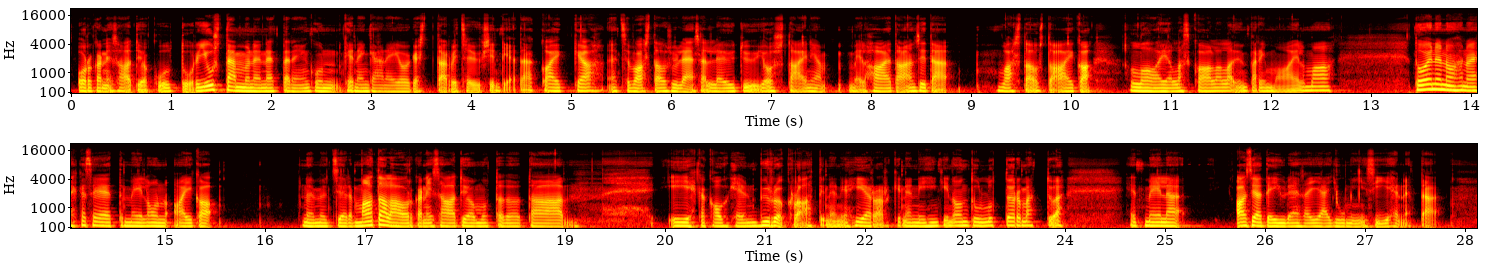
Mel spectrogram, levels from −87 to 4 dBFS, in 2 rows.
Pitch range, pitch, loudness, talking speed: 150-165 Hz, 155 Hz, -19 LUFS, 140 wpm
